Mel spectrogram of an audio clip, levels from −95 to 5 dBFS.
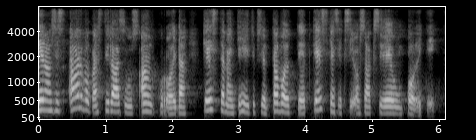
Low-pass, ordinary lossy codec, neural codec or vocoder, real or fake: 7.2 kHz; none; codec, 32 kHz, 1.9 kbps, SNAC; fake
